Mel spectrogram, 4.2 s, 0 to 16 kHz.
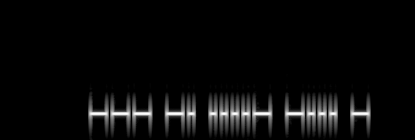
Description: Morse code, heard as a keyed tone, about 21 wpm, 700 Hz. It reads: ON4BT
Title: DXCC-100 Call Signs - 5 Characters - Repeated 2x - 22wpm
